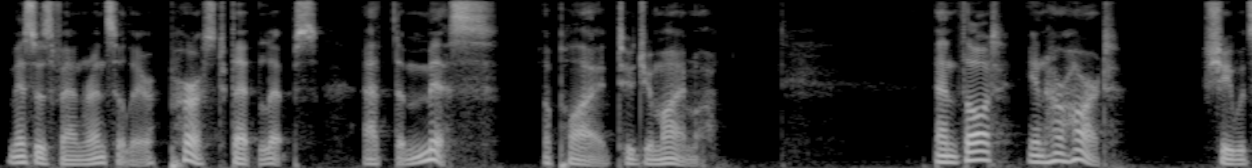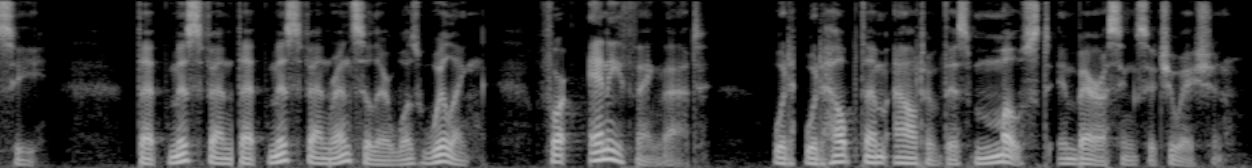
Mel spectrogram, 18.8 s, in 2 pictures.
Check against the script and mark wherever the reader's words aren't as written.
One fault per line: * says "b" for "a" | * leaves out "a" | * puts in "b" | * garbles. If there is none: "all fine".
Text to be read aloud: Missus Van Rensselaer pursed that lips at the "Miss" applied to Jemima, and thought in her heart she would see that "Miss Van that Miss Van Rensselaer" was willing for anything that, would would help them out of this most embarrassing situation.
all fine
